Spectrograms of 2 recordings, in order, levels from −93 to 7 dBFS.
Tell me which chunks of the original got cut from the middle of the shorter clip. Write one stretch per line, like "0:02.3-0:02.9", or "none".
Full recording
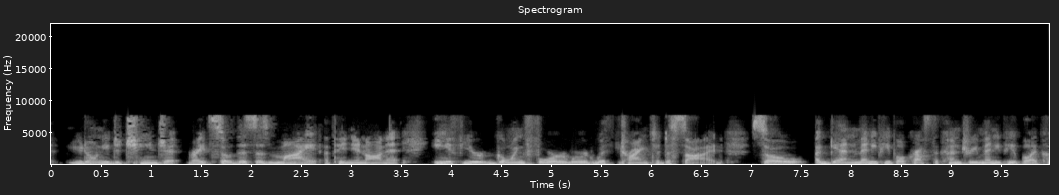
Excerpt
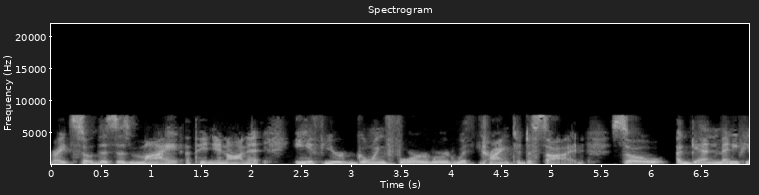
none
